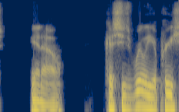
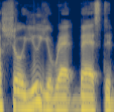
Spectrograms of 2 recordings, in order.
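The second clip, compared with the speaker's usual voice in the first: heavy, thick, put-on New York accent; 3 semitones higher than usual. Joking with a friend about how New Yorkers talk, in a thick New York accent. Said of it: "That that that New York accent".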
